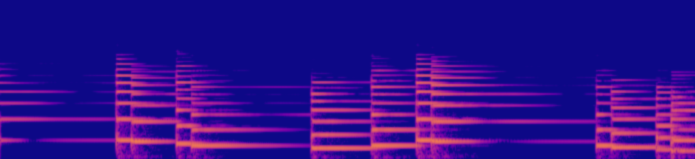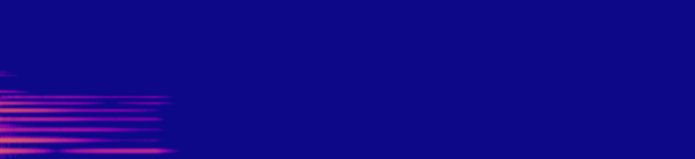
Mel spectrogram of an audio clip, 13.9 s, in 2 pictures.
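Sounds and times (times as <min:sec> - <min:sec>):
keyboard: 0:00.0 - 0:08.6.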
